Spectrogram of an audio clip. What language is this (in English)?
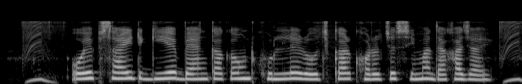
Bangla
